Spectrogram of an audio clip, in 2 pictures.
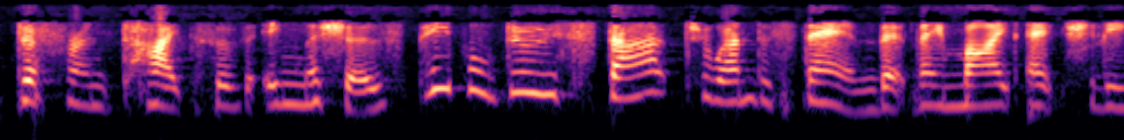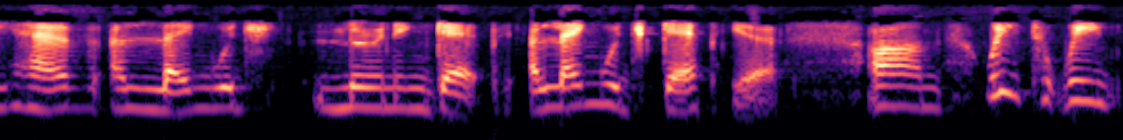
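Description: A woman, a guest on a radio talk show, who explains things in a measured way. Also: mid-range voice, husky. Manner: measured and explanatory, often saying "you know". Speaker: guest speaking on migrant job-seeking. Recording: dull lo-fi radio recording.

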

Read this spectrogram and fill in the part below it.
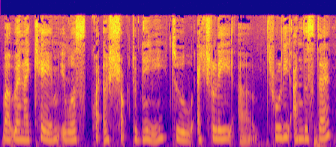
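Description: Husky-voiced middle-aged Malaysian woman. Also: medium pitch, unhurried, no echo, poor audio. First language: not English. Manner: hesitant, with frequent fillers and restarts. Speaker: guest. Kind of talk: casual radio interview.

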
